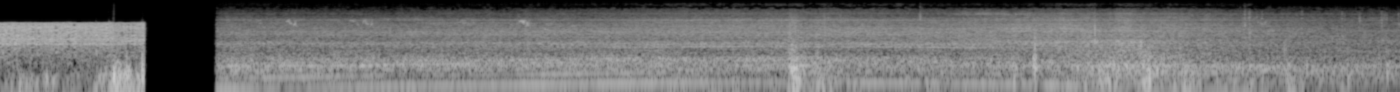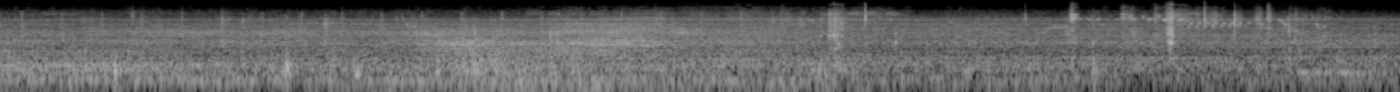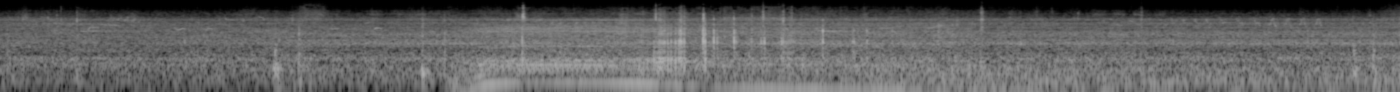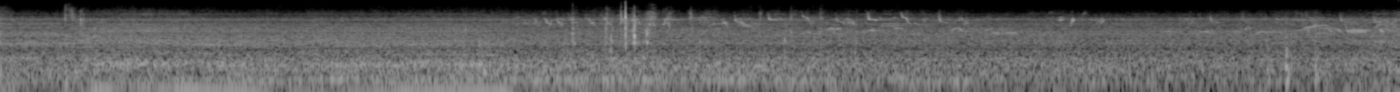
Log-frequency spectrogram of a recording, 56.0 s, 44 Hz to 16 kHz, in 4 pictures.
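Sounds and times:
engine and tyre rumble: 2.2 - 56.0.

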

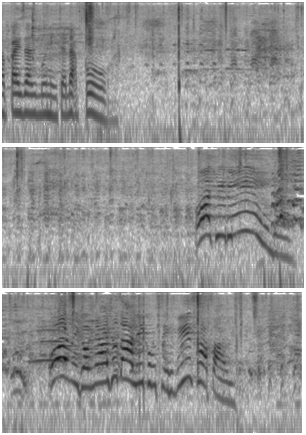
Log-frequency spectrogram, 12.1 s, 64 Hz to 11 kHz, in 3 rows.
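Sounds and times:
geese honking: 0.0 - 12.0.

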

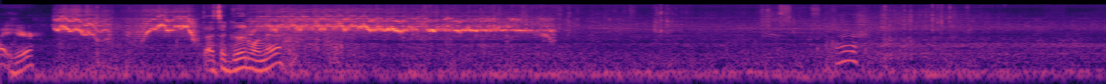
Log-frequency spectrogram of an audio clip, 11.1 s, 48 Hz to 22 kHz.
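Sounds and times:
fishing reel whining: 0.5 - 6.8.

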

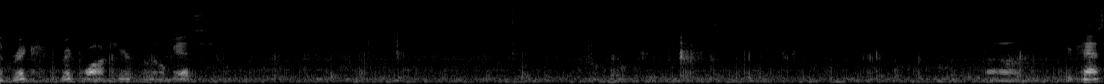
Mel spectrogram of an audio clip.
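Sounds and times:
tyres rumbling over brick street: 0.0 - 11.0.

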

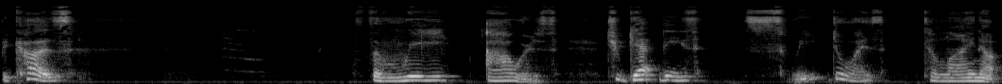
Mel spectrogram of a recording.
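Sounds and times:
cat meowing faintly: 2.2 - 2.8.

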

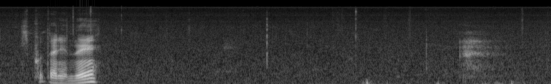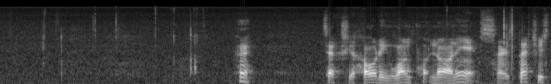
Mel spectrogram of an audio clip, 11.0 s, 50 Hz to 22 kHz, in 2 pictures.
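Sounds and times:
person sniffing: 4.6 - 5.2
test leads clicking and handling: 9.9 - 10.8.

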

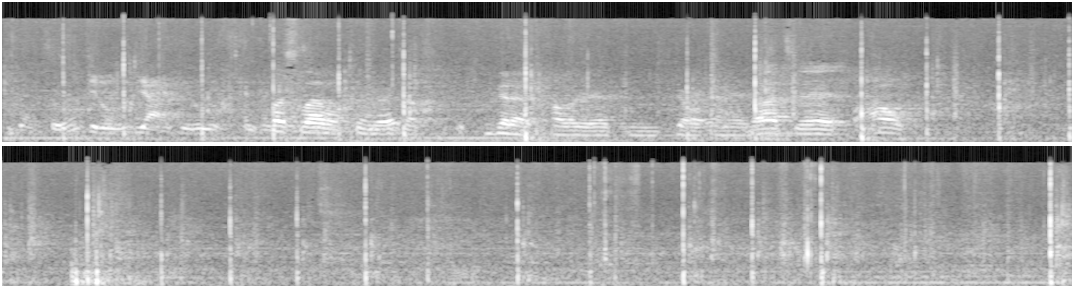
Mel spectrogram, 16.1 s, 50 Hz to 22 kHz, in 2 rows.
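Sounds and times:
steady low hum: 0.0 - 16.0
foot tapping soccer ball: 0.3 - 16.0.

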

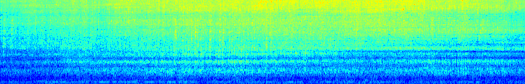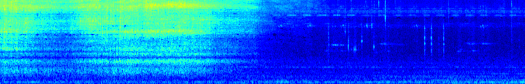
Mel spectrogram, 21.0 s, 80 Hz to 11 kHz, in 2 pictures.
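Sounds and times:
hot metal sizzling in water: 0.0 - 15.8.

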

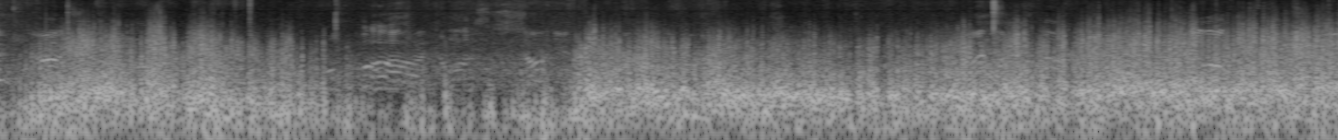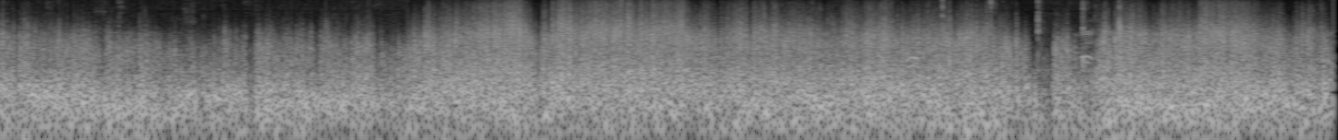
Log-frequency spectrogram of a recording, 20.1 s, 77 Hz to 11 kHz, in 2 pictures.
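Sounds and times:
wind noise on microphone: 0.0 - 20.0.

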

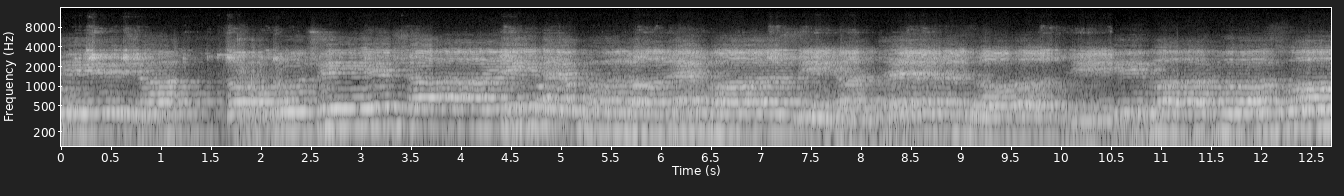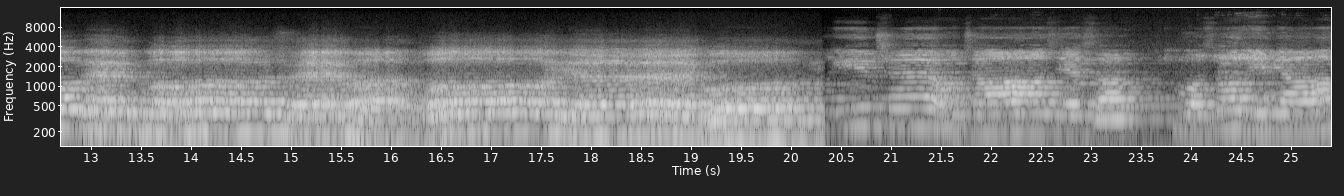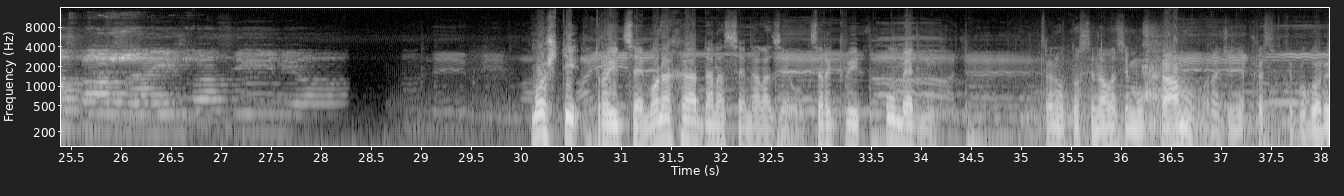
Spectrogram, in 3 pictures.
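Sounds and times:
men chanting: 0.0 - 38.0.

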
